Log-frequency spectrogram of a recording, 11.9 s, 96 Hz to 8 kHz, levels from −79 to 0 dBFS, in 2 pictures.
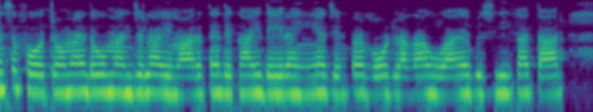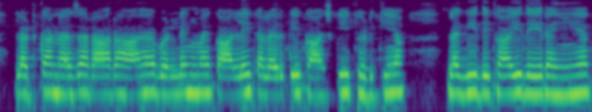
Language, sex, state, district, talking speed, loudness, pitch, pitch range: Hindi, female, Uttar Pradesh, Muzaffarnagar, 180 wpm, -19 LUFS, 205 Hz, 200-210 Hz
